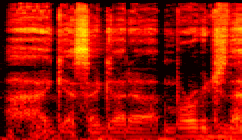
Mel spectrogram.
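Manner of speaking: muttered under breath; whisper. Acted. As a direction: whisper it in defeat. Losing poker hand, muttered aside.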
